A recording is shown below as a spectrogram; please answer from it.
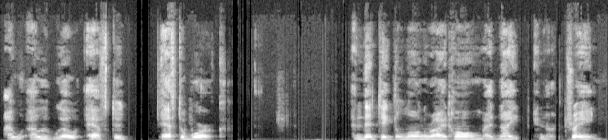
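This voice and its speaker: An older man from Sicily, a guest looking back on his life, speaks in a slow, deliberate way and stresses the words that matter. His voice is dark and mellow, with a husky edge. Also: mid-range voice. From Sicily, Italy. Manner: slow, deliberate, emphatic storytelling. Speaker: interview guest, artist. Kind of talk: reflective storytelling.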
